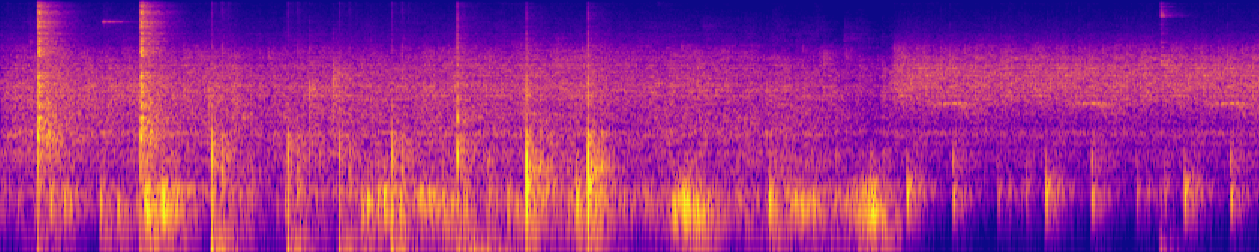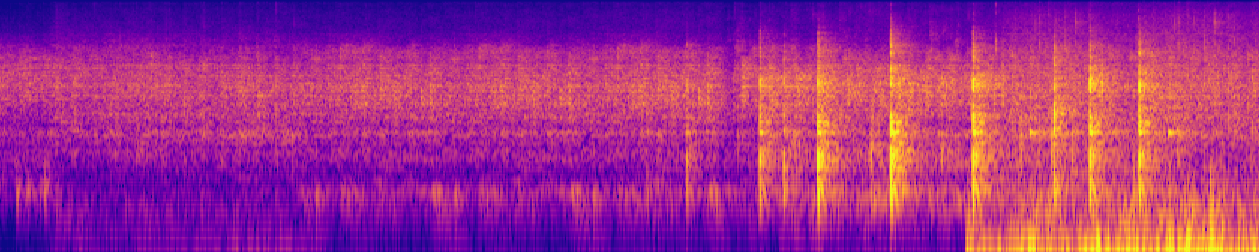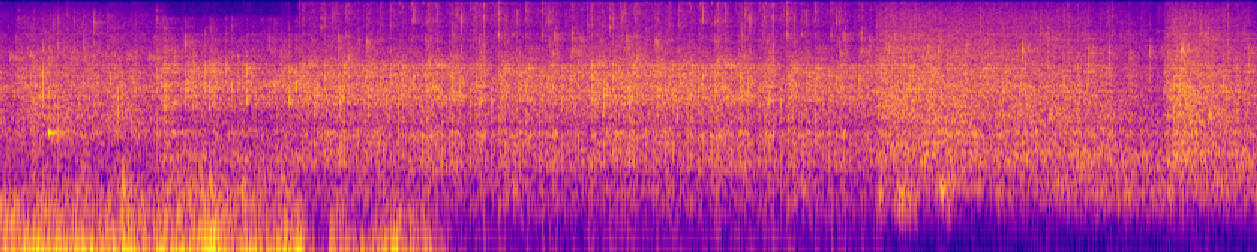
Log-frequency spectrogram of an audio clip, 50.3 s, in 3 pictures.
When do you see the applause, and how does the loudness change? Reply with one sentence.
The applause can be heard from 0.0 to 50.3 s, getting louder.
